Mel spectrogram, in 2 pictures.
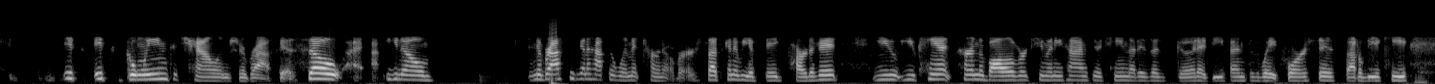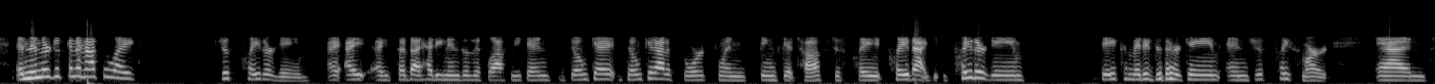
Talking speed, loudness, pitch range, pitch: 220 wpm, -25 LUFS, 185-235 Hz, 205 Hz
